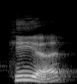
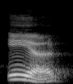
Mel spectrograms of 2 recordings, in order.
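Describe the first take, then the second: First: The word begins with an H sound. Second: The word begins with a vowel sound. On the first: The speaker calls it wrong. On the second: The speaker calls it right. "H is also silent here"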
